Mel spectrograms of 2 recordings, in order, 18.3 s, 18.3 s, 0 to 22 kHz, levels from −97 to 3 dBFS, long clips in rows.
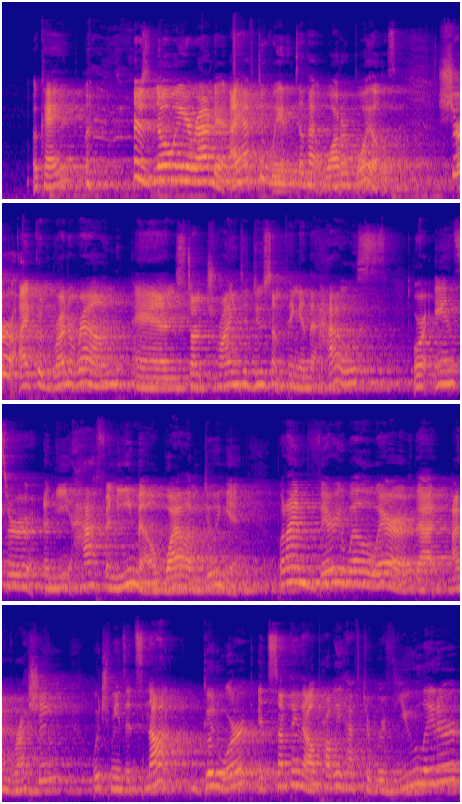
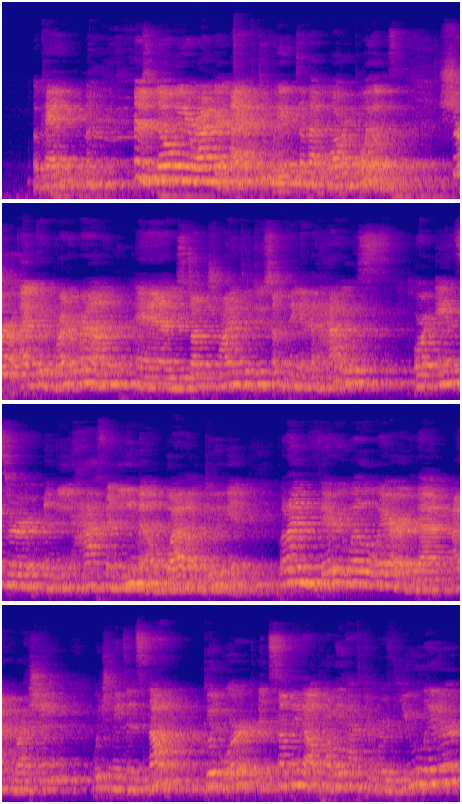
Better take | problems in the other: first | room echo; strong; dies away in 1.4 s; slight in the first // off-mic speech; far

